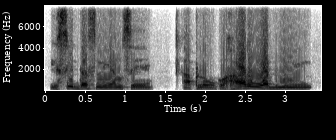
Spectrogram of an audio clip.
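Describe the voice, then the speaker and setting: Speaking at an unhurried pace with medium pitch, fairly even intonation, and a dark tone, a male teacher walks students through pronunciation rules, spelling out letters and sounds. He repeats things often and checks in with "okay" constantly. The recording is dry and low in quality.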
